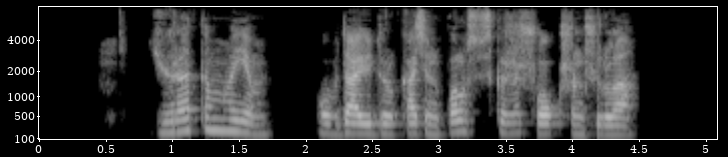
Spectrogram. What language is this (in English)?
Mari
